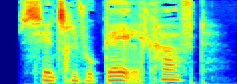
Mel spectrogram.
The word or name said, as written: centrifugalkraften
